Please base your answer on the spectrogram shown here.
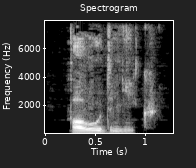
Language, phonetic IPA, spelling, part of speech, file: Polish, [pɔˈwudʲɲik], południk, noun, Pl-południk.ogg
